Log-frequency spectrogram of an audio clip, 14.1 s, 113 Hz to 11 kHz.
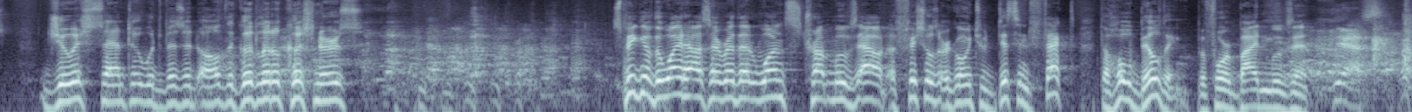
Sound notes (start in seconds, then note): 0.0 As Trump; 2.2 laughter; 5.7 normal voice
